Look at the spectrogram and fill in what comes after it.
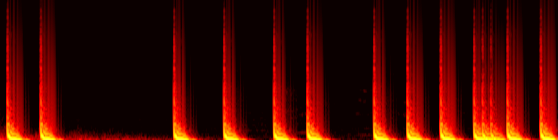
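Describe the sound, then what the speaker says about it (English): Hex kick drum pattern from a hyperpop beat: loud, punchy low thumps with quick decay, spaced irregularly, then a faster cluster near the end, dry and close with no voices. "First kick pattern sounds like this."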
